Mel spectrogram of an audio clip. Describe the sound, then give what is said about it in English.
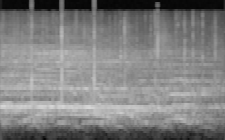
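A crowd roars and cheers in praise in a sustained, loud wash of many voices, with bright shouts and whoops poking out above the steady din for a couple of seconds. “You guys are supposed to be roaring like that in the spiritual realm.”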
